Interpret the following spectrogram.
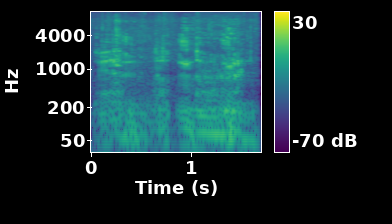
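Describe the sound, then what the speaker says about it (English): Pasture-raised pigs grunt and snort in short bursts while being herded on a farm, sounding close and fairly loud with brief pauses between the grunts. "Come on, little pigs."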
